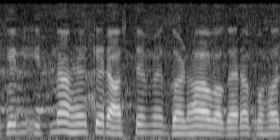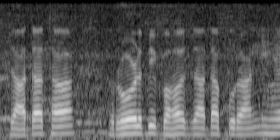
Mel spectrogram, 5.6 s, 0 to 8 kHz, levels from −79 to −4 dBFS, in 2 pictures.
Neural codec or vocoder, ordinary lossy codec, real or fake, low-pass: codec, 16 kHz, 8 kbps, FreqCodec, larger model; none; fake; 7.2 kHz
